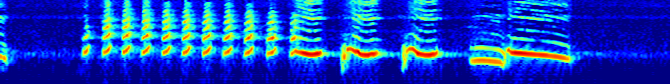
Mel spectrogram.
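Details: Black-throated laughingthrush: a fast run of about twelve short clipped notes leading into several looping whistles and a long falling whistle.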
